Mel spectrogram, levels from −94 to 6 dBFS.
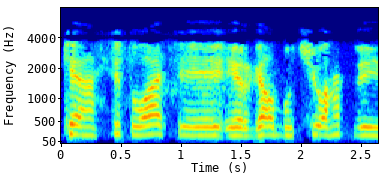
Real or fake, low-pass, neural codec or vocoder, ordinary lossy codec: real; 7.2 kHz; none; MP3, 24 kbps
